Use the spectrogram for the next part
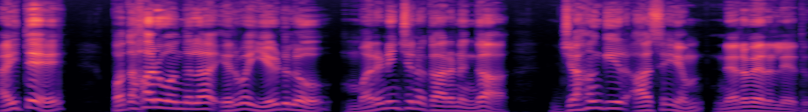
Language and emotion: Telugu, neutral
